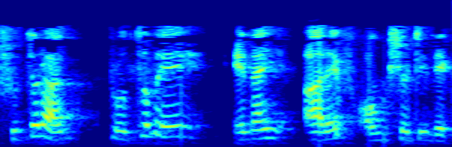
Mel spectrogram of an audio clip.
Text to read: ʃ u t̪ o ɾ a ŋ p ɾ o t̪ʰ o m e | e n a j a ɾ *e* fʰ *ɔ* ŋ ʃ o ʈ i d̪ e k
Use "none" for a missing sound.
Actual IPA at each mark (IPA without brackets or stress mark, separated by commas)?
e, ɔ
